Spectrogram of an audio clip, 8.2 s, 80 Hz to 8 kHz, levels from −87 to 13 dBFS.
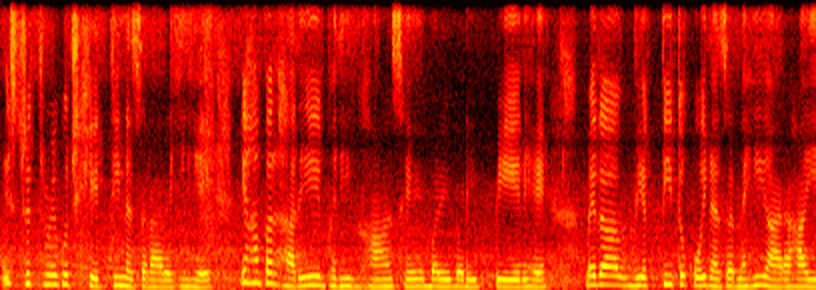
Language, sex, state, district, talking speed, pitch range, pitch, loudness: Hindi, female, Chhattisgarh, Jashpur, 190 wpm, 200-240 Hz, 210 Hz, -17 LUFS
